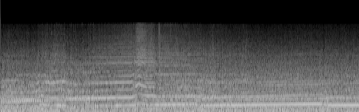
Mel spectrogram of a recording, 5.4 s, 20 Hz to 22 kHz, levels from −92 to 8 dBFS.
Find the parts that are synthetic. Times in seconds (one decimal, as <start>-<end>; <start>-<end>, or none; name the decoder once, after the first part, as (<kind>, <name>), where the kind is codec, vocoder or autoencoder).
0.7-1.4 (vocoder, WaveNeXt)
